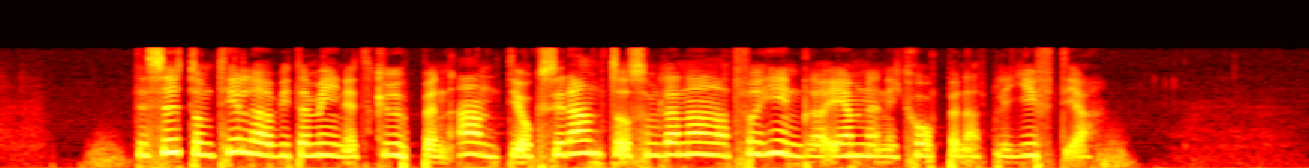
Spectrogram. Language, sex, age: Swedish, female, 23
